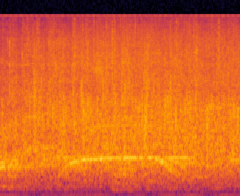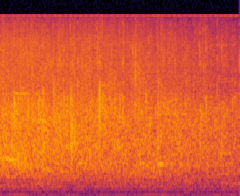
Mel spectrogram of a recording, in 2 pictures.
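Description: Congregation applauding in a hall, loudest at first and gradually tapering off, with a single voice calling out over the clapping about a second in.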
